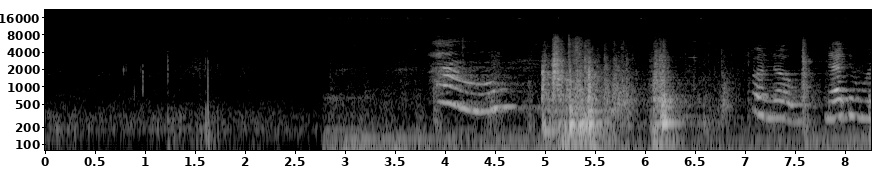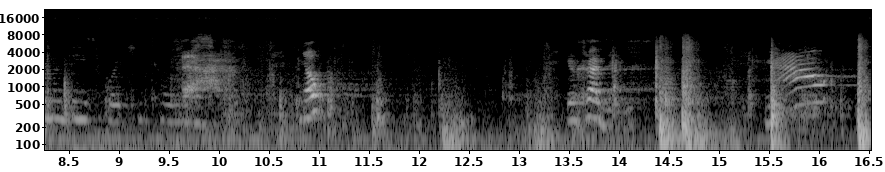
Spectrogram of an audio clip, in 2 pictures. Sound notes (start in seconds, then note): 5.0 clatter; 14.3 thud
